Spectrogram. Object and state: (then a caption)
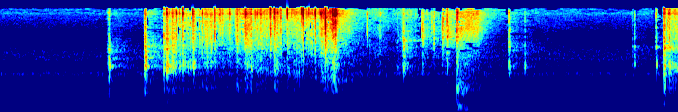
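Bar of soap being carved. A utility blade carves a solid orange soap bar with a red glitter coating, held in the hand, shaving off chips. Crisp, bright scraping and crackling strokes come in quiet bursts, with a long shaving stroke in the middle and short sharp scrapes after.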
